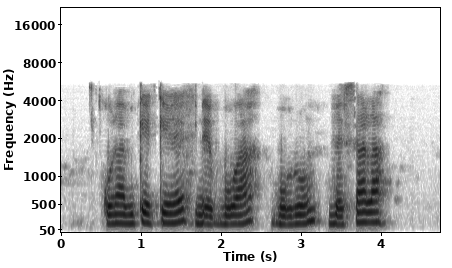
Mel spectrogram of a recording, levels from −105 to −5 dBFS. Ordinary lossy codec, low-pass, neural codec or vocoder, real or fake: AAC, 24 kbps; 5.4 kHz; vocoder, 22.05 kHz, 80 mel bands, HiFi-GAN; fake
